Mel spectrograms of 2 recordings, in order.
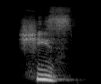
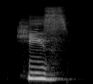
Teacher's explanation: Has becomes z. And yes, it does sound like is.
